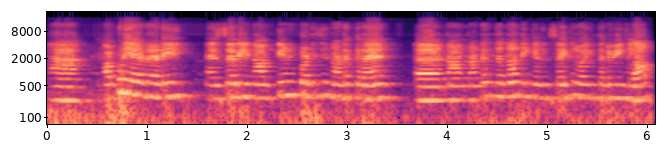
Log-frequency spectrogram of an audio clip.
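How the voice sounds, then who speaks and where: A woman's voice: high voice, flat delivery, fairly quick, sharp tone, faint music behind, voice pushed up. Woman doing a whiny little boy puppet, sneaky kid, far off in an echoey hall. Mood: pleading. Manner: childish pleading, whiny. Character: mischievous young boy Tinku, sneaky but eager. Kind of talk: puppet show for children. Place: prayer house hall. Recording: echoey hall, distant mic, noisy.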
